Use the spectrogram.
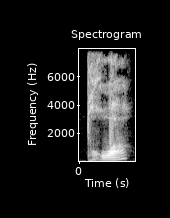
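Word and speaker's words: trois: 3. Final S not pronounced.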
